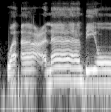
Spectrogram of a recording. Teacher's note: ওয়া আ, নুন আলিফ জবর না, ওয়া আ না, বা ওয়াও দুই জের বিউ, ইদগামে বা গুন্না, তানউইনের পরে ইদগামে বা গুন্নার হরফ ওয়াও আসছে, এই কারণে এই বা ওয়ার সাথে গুন্নার সহিত মিলাইয়া পড়ব।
